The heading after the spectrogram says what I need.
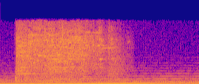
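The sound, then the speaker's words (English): Glass shattering as a cabinet door's pane is smashed with the handle of a handgun: one loud, bright crash of breaking glass lasting about a second, then a short fading tail. “She gets one of Richard's handguns and breaks the glass on the cabinet with the gun handle.”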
